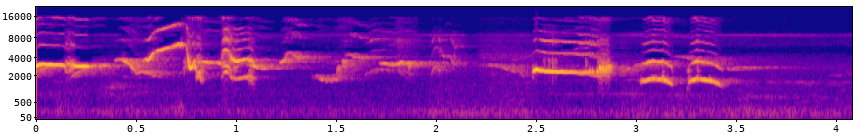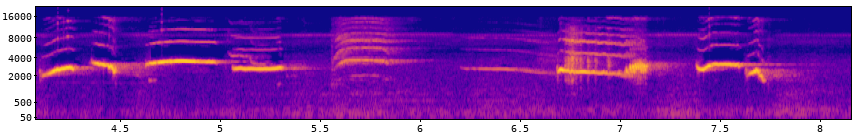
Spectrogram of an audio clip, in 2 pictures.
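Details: White-rumped shama of the black-breasted form singing a lively training song: quick whistled phrases, chattering buzzy notes and sweet rising whistles in short bursts separated by brief pauses.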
